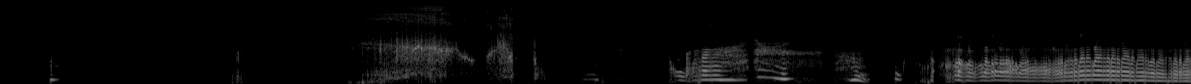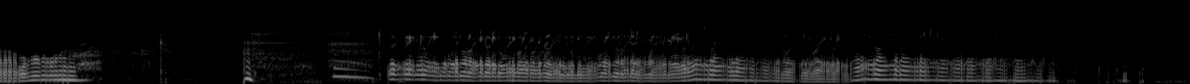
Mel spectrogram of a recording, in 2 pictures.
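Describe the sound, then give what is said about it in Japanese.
Someone drinking the rest of a drink, with long stretches of wet gulping and throaty, gargle-like swallowing that come in drawn-out bursts separated by short pauses. “残り全部飲んじゃっていいですかね。ありがとうございます。じゃあ飲みますね。”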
